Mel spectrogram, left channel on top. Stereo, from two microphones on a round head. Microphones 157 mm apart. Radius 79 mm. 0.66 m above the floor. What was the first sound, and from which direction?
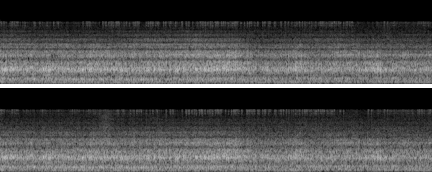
A helicopter, 70° left (ahead or behind).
